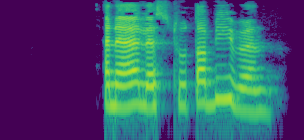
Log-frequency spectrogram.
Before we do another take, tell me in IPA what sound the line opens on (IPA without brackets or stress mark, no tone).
ʔ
